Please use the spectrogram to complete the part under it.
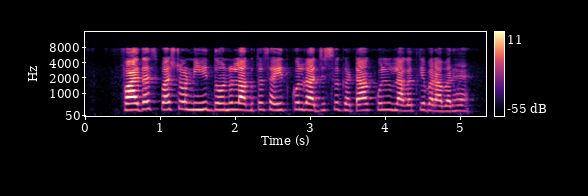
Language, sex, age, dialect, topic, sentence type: Hindi, male, 31-35, Hindustani Malvi Khadi Boli, banking, statement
